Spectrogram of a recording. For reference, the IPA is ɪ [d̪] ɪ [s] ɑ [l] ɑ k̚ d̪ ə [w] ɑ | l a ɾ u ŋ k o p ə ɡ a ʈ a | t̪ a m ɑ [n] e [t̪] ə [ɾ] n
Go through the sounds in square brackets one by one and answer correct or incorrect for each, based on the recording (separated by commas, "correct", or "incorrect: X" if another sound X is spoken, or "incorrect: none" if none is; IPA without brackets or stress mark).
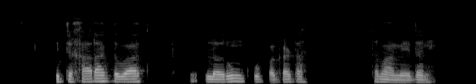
incorrect: t̪, incorrect: x, incorrect: ɾ, correct, incorrect: m, incorrect: d̪, incorrect: none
